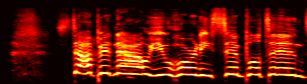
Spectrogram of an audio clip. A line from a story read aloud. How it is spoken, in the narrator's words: shouted Professor McGoggle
